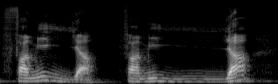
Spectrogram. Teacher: there is no g sound and there is no l sound. Neither, because basically that's a sound in and of itself. It's the y sound. So once you get it, you have to also remember that the GLI is the way we maintain the y sound when we need to match it with another vowel.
